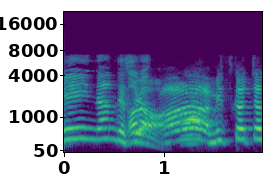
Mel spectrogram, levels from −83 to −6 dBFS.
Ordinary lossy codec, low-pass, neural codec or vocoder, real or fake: none; 7.2 kHz; none; real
